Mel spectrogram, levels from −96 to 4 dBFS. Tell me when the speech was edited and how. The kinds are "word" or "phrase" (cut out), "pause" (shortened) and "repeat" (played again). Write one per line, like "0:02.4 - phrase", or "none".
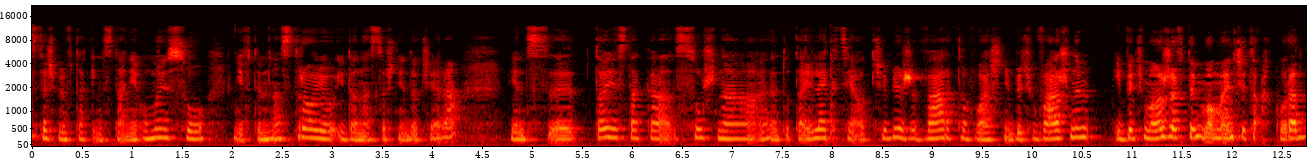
none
